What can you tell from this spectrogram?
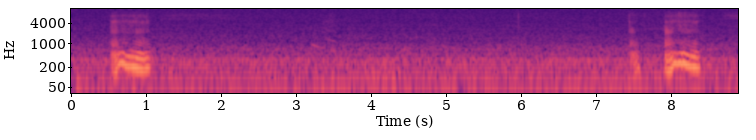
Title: And Lady Pumpkin snores again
